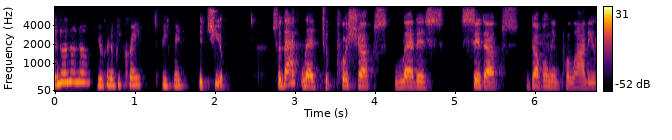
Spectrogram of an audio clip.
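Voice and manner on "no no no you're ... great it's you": 1 a touch of cheery producer. Retold or imitated. Producers reassuring her.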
